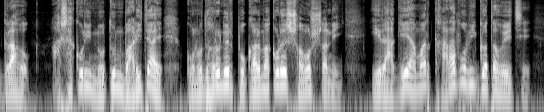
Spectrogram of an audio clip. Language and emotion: Bengali, fearful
